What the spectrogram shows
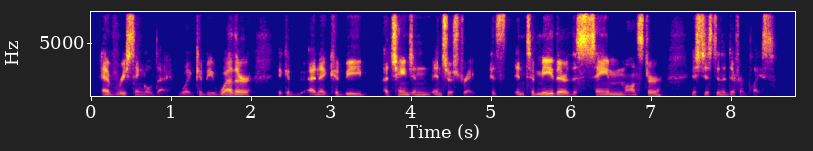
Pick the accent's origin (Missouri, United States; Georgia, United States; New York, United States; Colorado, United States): Colorado, United States; Southwest; I grew up in Southwest Colorado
